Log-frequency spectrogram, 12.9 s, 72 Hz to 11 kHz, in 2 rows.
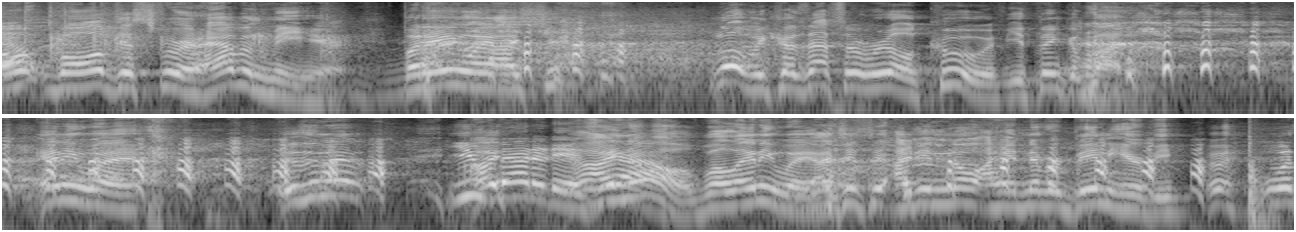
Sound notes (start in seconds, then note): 2.8 Conan chuckling; 5.5 Conan chuckling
